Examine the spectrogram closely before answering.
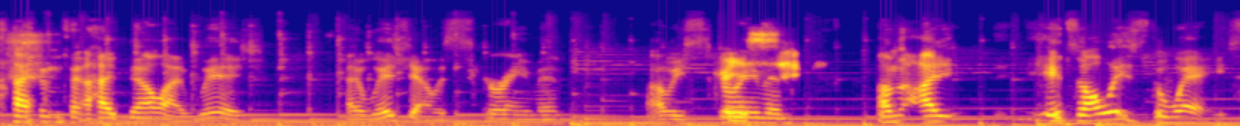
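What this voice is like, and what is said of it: Hoarse, nearly lost voice. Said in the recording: “My voice sounds terrible. I woke up and I had like no voice.”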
